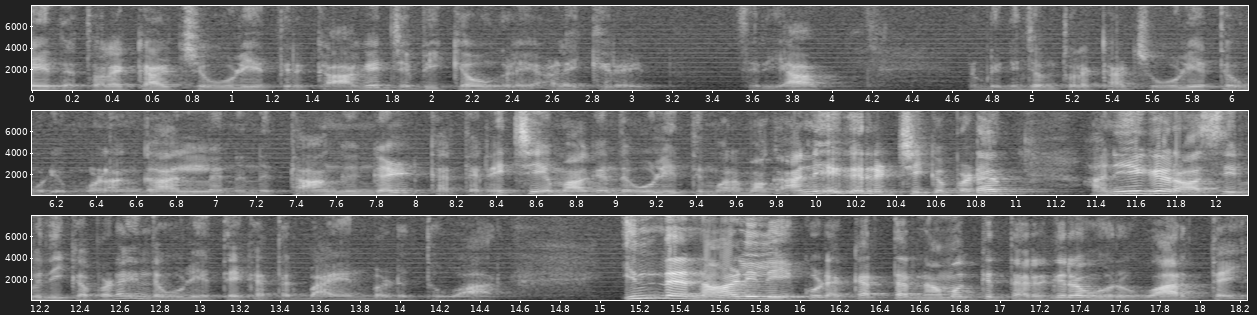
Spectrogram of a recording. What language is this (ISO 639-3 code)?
kor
